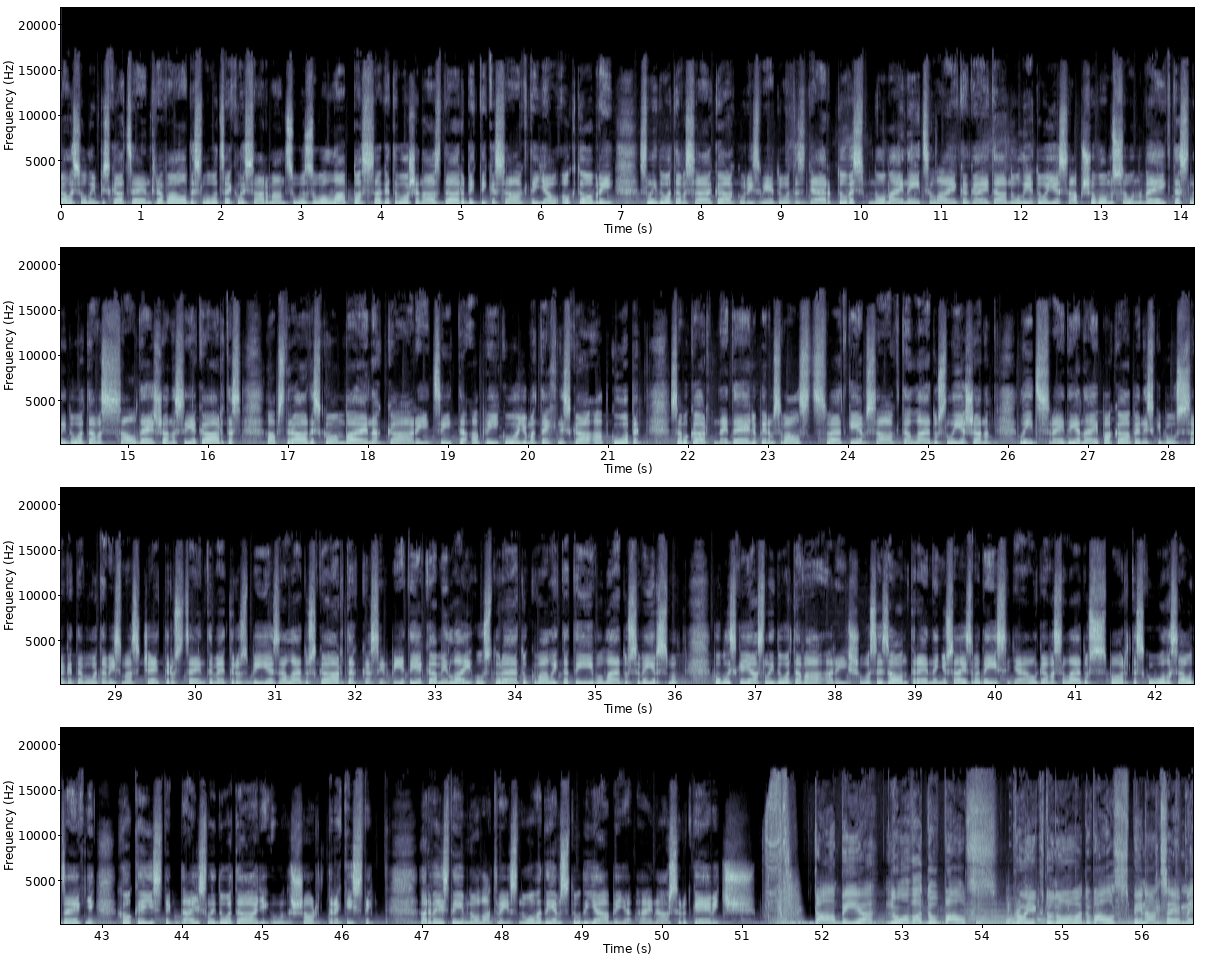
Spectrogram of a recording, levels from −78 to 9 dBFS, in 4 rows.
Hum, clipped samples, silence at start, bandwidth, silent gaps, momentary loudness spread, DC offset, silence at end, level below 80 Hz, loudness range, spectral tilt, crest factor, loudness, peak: none; under 0.1%; 0 s; 17.5 kHz; none; 5 LU; under 0.1%; 0 s; -28 dBFS; 2 LU; -3.5 dB/octave; 14 dB; -13 LUFS; 0 dBFS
